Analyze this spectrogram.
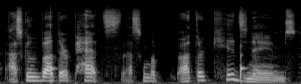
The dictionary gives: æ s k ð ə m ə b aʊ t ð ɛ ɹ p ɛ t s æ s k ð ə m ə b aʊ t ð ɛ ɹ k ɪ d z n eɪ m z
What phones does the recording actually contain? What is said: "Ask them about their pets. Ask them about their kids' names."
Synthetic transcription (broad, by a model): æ s k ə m ə b aʊ t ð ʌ ɹ p ɛ t s æ s k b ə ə t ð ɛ ɹ k ɪ d z n eɪ m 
